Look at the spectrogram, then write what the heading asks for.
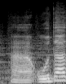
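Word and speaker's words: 織田: 주인인 2의 주인공인 이 오다 노부나가는 이제 오다가 성씨의 오다가 직장 남은 이라고 하는데 그게 인제 오다 가문 입니다 한자 로 그냥 우리나라 발음으로 읽었을 땐 직전이 되는 것이고 일본식으로 읽었을 때는 오다가 되는거예요 여러분들도 뭐좀 관심있으신 분들은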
